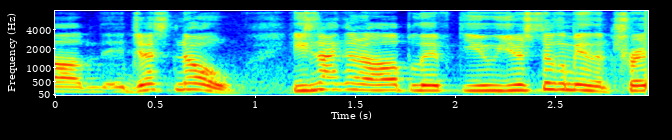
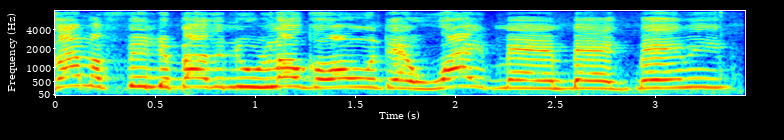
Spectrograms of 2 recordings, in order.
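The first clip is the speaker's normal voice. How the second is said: high, whiny put-on voice; hammed-up high-pitched outrage; mock offended customer; 9 semitones higher than usual. Mocking an offended customer over the new logo, mock offended voice.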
